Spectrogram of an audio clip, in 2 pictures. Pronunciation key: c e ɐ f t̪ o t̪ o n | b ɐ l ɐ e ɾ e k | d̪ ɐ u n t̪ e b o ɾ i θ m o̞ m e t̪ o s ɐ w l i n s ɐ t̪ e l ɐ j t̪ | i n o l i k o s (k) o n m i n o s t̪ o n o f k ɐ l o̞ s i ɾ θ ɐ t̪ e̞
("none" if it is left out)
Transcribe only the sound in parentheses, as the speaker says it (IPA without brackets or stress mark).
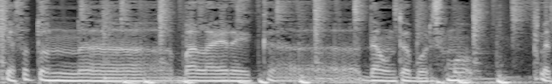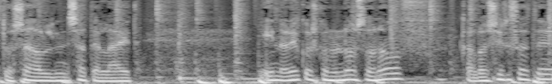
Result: k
